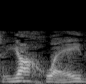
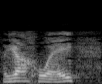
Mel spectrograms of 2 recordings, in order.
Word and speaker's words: Yahweh: That is, in English, we would say YHWH. That would be pronounced Yahweh. There's a guttural sound there, Yahweh.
